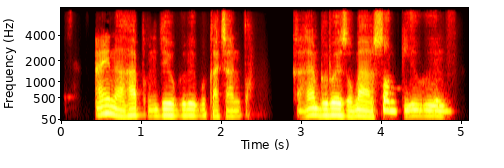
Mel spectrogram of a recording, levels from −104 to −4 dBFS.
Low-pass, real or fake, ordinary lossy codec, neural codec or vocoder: 7.2 kHz; fake; none; codec, 16 kHz, 0.5 kbps, X-Codec, HuBERT features, trained on balanced general audio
